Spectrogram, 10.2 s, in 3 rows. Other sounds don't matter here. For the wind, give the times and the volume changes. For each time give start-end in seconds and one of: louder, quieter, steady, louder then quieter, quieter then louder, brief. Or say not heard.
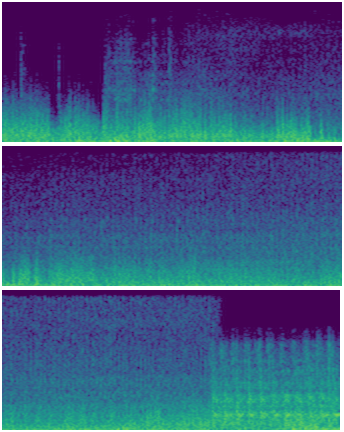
0.0-10.1 quieter then louder.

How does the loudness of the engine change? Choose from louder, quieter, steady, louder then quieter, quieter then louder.
louder.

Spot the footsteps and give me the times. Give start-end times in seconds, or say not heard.
not heard.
